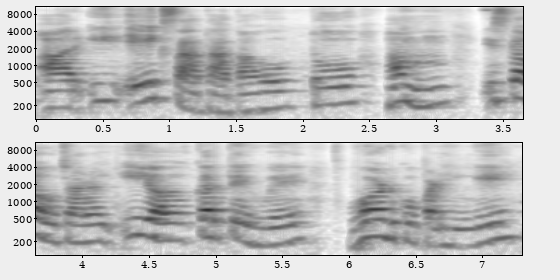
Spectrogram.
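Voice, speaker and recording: Unhurried lady teacher, draws out each example word, roomy echo. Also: mid-range voice, a little mellow, recorded from a distance. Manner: stretches out example words one by one. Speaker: English teacher. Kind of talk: slow, patient spoken lesson. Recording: echoey room, voice a bit off-mic.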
